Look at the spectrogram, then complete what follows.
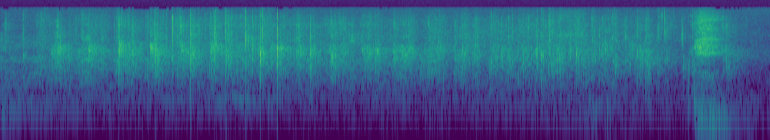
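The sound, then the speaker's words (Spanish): A crowd claps steadily, many overlapping hand claps forming a dense, sustained patter of applause that continues for several seconds before briefly swelling near the end. “Todavía me aman, pueden aplaudir.”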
